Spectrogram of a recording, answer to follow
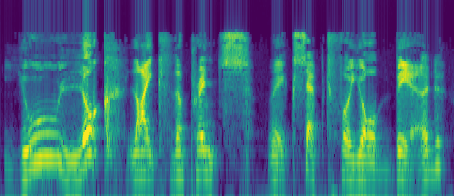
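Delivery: very slow, considering colonel voice; measured, weighing each word; said slowly. A narrator's reading. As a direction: draw the words out deliberately. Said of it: "Colonel Sapt said slowly".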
